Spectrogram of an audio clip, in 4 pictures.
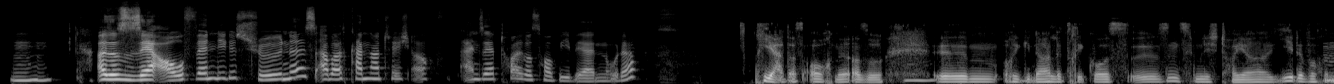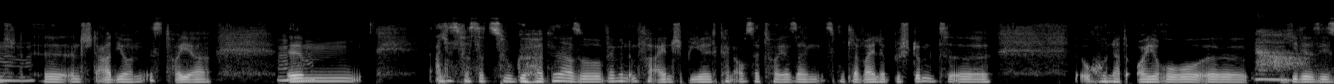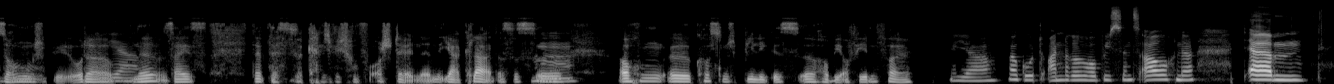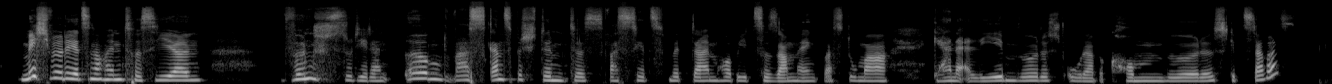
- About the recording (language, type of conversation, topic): German, podcast, Erzähl mal, wie du zu deinem liebsten Hobby gekommen bist?
- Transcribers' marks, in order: other background noise; inhale; surprised: "Oh"; "kostspieliges" said as "kostenspieliges"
